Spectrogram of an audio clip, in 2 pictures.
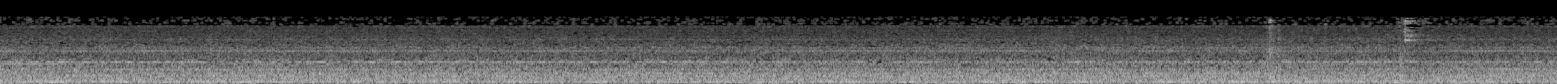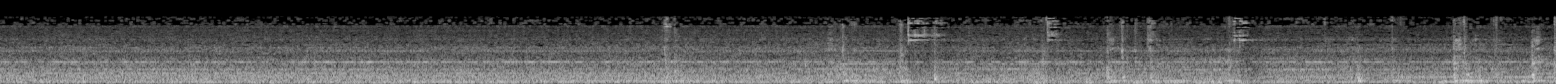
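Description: Hydraulic metal-chip briquetting press running: a loud, steady hum and whine from its hydraulic pump unit, with a few sharp metallic clinks in the second half.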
